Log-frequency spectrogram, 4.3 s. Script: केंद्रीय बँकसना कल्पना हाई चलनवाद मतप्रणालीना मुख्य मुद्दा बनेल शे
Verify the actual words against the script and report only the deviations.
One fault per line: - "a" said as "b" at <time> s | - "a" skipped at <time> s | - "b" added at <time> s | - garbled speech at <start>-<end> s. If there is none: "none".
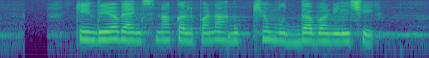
- "हाई चलनवाद मतप्रणालीना" skipped at 2.2 s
